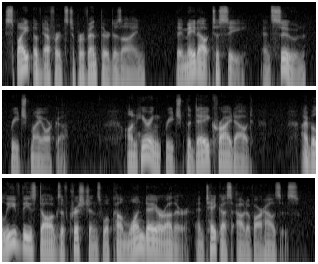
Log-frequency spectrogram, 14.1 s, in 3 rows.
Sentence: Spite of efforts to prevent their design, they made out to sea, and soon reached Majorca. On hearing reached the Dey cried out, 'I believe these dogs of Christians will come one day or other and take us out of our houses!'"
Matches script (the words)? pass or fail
pass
